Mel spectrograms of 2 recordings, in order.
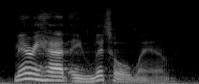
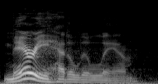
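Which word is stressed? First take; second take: little; Mary. First: The word "little" carries the main stress. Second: The word "Mary" carries the main stress. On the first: The lamb's small size is what matters. "Emphasize the fourth word to make much of the lamb's diminutive stature" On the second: It was not someone else who had the lamb. "Emphasize the first word"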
